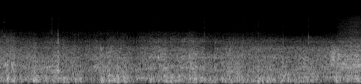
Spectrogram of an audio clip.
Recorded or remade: remade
